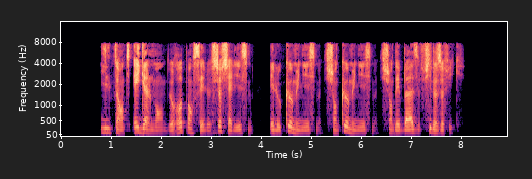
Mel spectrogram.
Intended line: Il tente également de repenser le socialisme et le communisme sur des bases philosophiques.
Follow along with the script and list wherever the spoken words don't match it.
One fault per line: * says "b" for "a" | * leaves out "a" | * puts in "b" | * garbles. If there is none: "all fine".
* puts in "communisme sur"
